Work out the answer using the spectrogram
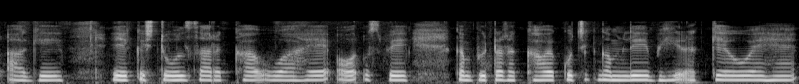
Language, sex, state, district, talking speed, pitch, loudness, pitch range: Hindi, female, Uttar Pradesh, Lalitpur, 145 wpm, 200 Hz, -15 LUFS, 195-205 Hz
